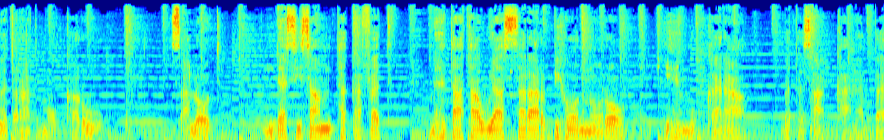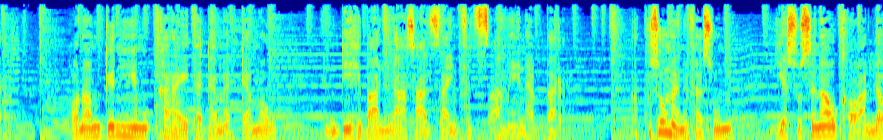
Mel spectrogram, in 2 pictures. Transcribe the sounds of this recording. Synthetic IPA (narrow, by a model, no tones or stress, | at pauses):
ət̪ʼɾat̪mo̞kʰːəɾu | sʼə̰lo̞t̪ | ʔɨnd̪əsisamt̪ʰəkʰəfət̪ | mɨhɨt̪ʰat̪ʰawiasːəɾaɾbiɦo̞nːo̞ɾo̞ | jɪhmukʰːəɾa | bət̪ʰəsakʰːanəbːəɾ | ho̞no̞mɡɨnjɛmukʰːəɾajɛt̪ʰəd̪əməd̪ːəməw | ʔɨnd̪ihbalːasazːaɲfɨt͡sʼame̞nəbːəɾ | ʔɨɾkʰusumənfəsum | ɪjːɛsusɨnawkʼəwalːə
